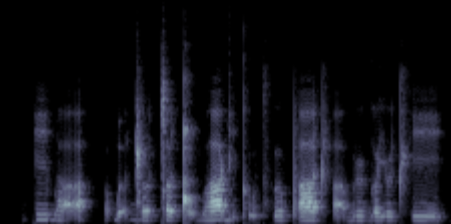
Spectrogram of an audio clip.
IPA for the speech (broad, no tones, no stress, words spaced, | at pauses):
kibʱa̰ | ɓə̰ɡ͡ǁɵ ǀəǃo̰ bʱaɡḭkʼṵt͡sʼɯ pʼat͡ʃʼa̰ bʉɡɵjʉ t͡ʃʼi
